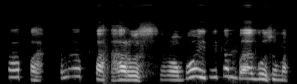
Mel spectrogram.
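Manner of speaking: high, loud, stunned disbelief; shocked. Retold or imitated. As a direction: seller shocked the buyer will tear it down. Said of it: "bapak itu hampir pingsan".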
